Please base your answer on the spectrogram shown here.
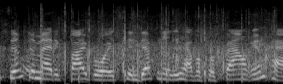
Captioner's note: applause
